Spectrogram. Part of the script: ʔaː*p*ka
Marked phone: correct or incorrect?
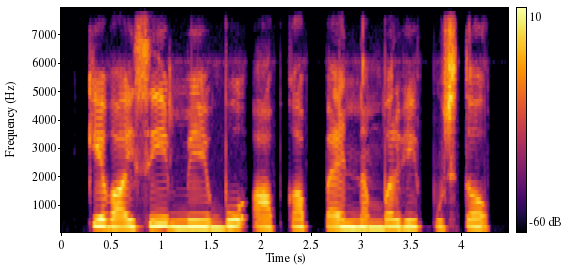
correct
